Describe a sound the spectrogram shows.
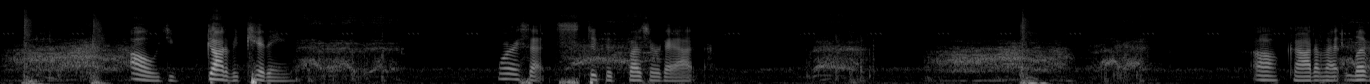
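A large creature screeches in wavering cries.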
